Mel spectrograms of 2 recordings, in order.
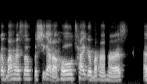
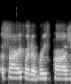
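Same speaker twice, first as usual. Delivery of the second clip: normal talking voice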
